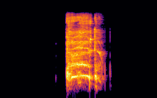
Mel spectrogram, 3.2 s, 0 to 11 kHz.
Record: {"cough_length": "3.2 s", "cough_amplitude": 31219, "cough_signal_mean_std_ratio": 0.39, "survey_phase": "beta (2021-08-13 to 2022-03-07)", "age": "45-64", "gender": "Female", "wearing_mask": "No", "symptom_cough_any": true, "symptom_runny_or_blocked_nose": true, "symptom_sore_throat": true, "symptom_fatigue": true, "symptom_fever_high_temperature": true, "symptom_headache": true, "symptom_onset": "2 days", "smoker_status": "Never smoked", "respiratory_condition_asthma": false, "respiratory_condition_other": false, "recruitment_source": "Test and Trace", "submission_delay": "1 day", "covid_test_result": "Positive", "covid_test_method": "RT-qPCR", "covid_ct_value": 19.9, "covid_ct_gene": "ORF1ab gene", "covid_ct_mean": 20.4, "covid_viral_load": "200000 copies/ml", "covid_viral_load_category": "Low viral load (10K-1M copies/ml)"}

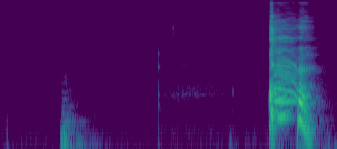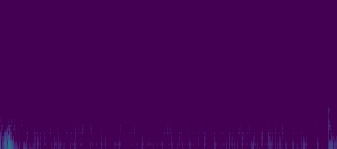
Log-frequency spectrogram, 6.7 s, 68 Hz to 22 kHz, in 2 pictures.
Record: {"cough_length": "6.7 s", "cough_amplitude": 13263, "cough_signal_mean_std_ratio": 0.19, "survey_phase": "beta (2021-08-13 to 2022-03-07)", "age": "45-64", "gender": "Male", "wearing_mask": "No", "symptom_cough_any": true, "symptom_runny_or_blocked_nose": true, "symptom_shortness_of_breath": true, "symptom_sore_throat": true, "symptom_abdominal_pain": true, "symptom_fatigue": true, "symptom_headache": true, "symptom_other": true, "symptom_onset": "5 days", "smoker_status": "Never smoked", "respiratory_condition_asthma": false, "respiratory_condition_other": false, "recruitment_source": "Test and Trace", "submission_delay": "2 days", "covid_test_result": "Positive", "covid_test_method": "RT-qPCR", "covid_ct_value": 26.7, "covid_ct_gene": "ORF1ab gene", "covid_ct_mean": 27.7, "covid_viral_load": "830 copies/ml", "covid_viral_load_category": "Minimal viral load (< 10K copies/ml)"}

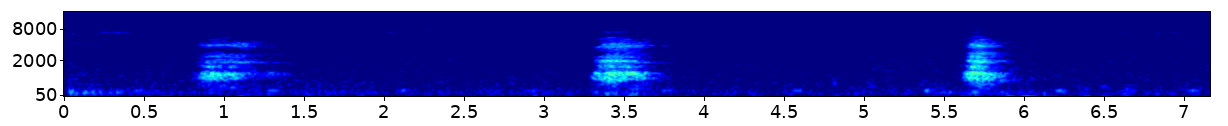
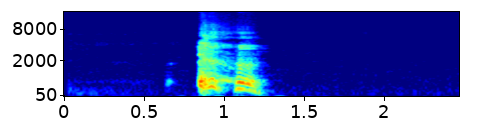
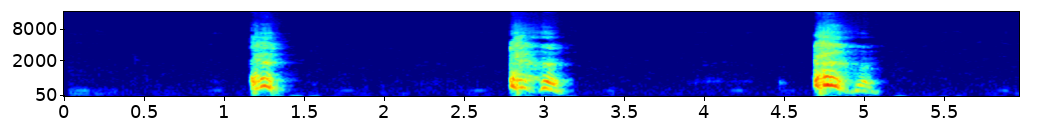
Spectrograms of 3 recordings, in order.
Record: {"exhalation_length": "7.2 s", "exhalation_amplitude": 302, "exhalation_signal_mean_std_ratio": 0.35, "cough_length": "2.5 s", "cough_amplitude": 10284, "cough_signal_mean_std_ratio": 0.26, "three_cough_length": "6.0 s", "three_cough_amplitude": 15246, "three_cough_signal_mean_std_ratio": 0.24, "survey_phase": "beta (2021-08-13 to 2022-03-07)", "age": "45-64", "gender": "Female", "wearing_mask": "No", "symptom_runny_or_blocked_nose": true, "symptom_other": true, "symptom_onset": "5 days", "smoker_status": "Never smoked", "respiratory_condition_asthma": false, "respiratory_condition_other": false, "recruitment_source": "REACT", "submission_delay": "2 days", "covid_test_result": "Negative", "covid_test_method": "RT-qPCR", "influenza_a_test_result": "Negative", "influenza_b_test_result": "Negative"}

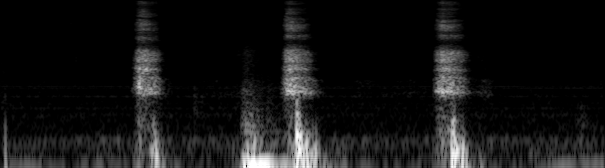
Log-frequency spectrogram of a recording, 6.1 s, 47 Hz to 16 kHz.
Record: {"exhalation_length": "6.1 s", "exhalation_amplitude": 1847, "exhalation_signal_mean_std_ratio": 0.42, "survey_phase": "beta (2021-08-13 to 2022-03-07)", "age": "45-64", "gender": "Female", "wearing_mask": "No", "symptom_none": true, "symptom_onset": "7 days", "smoker_status": "Ex-smoker", "respiratory_condition_asthma": false, "respiratory_condition_other": false, "recruitment_source": "REACT", "submission_delay": "2 days", "covid_test_result": "Negative", "covid_test_method": "RT-qPCR", "influenza_a_test_result": "Negative", "influenza_b_test_result": "Negative"}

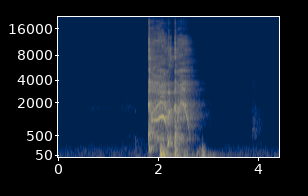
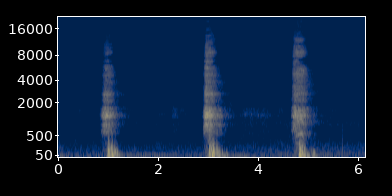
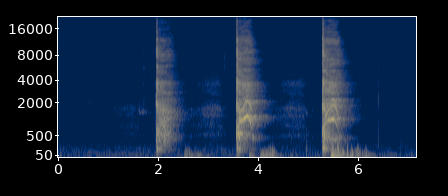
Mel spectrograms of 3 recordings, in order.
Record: {"cough_length": "4.4 s", "cough_amplitude": 8188, "cough_signal_mean_std_ratio": 0.36, "exhalation_length": "6.1 s", "exhalation_amplitude": 3218, "exhalation_signal_mean_std_ratio": 0.33, "three_cough_length": "7.2 s", "three_cough_amplitude": 8110, "three_cough_signal_mean_std_ratio": 0.33, "survey_phase": "alpha (2021-03-01 to 2021-08-12)", "age": "18-44", "gender": "Male", "wearing_mask": "No", "symptom_cough_any": true, "symptom_new_continuous_cough": true, "symptom_fatigue": true, "symptom_headache": true, "symptom_change_to_sense_of_smell_or_taste": true, "symptom_loss_of_taste": true, "symptom_onset": "4 days", "smoker_status": "Ex-smoker", "respiratory_condition_asthma": false, "respiratory_condition_other": false, "recruitment_source": "Test and Trace", "submission_delay": "1 day", "covid_test_result": "Positive", "covid_test_method": "RT-qPCR", "covid_ct_value": 12.7, "covid_ct_gene": "ORF1ab gene", "covid_ct_mean": 13.2, "covid_viral_load": "48000000 copies/ml", "covid_viral_load_category": "High viral load (>1M copies/ml)"}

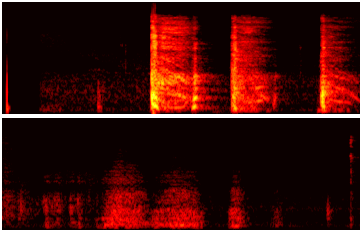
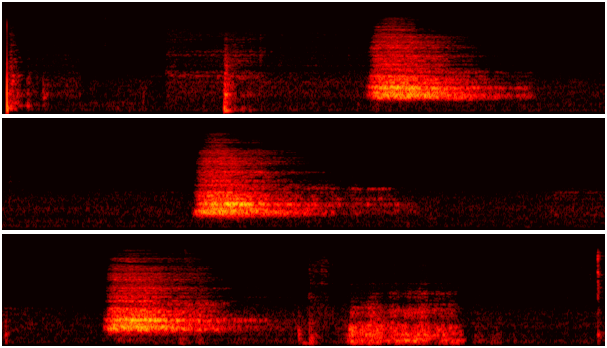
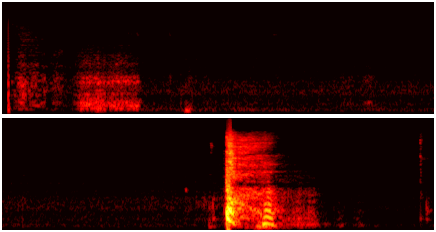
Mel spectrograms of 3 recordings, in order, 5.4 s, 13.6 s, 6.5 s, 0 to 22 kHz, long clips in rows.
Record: {"three_cough_length": "5.4 s", "three_cough_amplitude": 32768, "three_cough_signal_mean_std_ratio": 0.19, "exhalation_length": "13.6 s", "exhalation_amplitude": 5475, "exhalation_signal_mean_std_ratio": 0.36, "cough_length": "6.5 s", "cough_amplitude": 32768, "cough_signal_mean_std_ratio": 0.12, "survey_phase": "beta (2021-08-13 to 2022-03-07)", "age": "45-64", "gender": "Female", "wearing_mask": "No", "symptom_none": true, "smoker_status": "Never smoked", "respiratory_condition_asthma": false, "respiratory_condition_other": false, "recruitment_source": "REACT", "submission_delay": "1 day", "covid_test_result": "Negative", "covid_test_method": "RT-qPCR", "influenza_a_test_result": "Unknown/Void", "influenza_b_test_result": "Unknown/Void"}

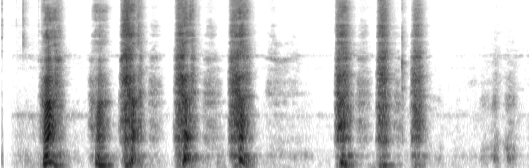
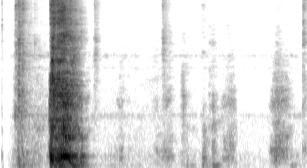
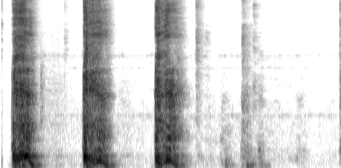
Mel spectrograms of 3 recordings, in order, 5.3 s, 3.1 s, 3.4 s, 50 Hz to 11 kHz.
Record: {"exhalation_length": "5.3 s", "exhalation_amplitude": 29196, "exhalation_signal_mean_std_ratio": 0.33, "cough_length": "3.1 s", "cough_amplitude": 28159, "cough_signal_mean_std_ratio": 0.23, "three_cough_length": "3.4 s", "three_cough_amplitude": 28661, "three_cough_signal_mean_std_ratio": 0.35, "survey_phase": "alpha (2021-03-01 to 2021-08-12)", "age": "65+", "gender": "Male", "wearing_mask": "No", "symptom_none": true, "smoker_status": "Never smoked", "respiratory_condition_asthma": false, "respiratory_condition_other": false, "recruitment_source": "REACT", "submission_delay": "1 day", "covid_test_result": "Negative", "covid_test_method": "RT-qPCR"}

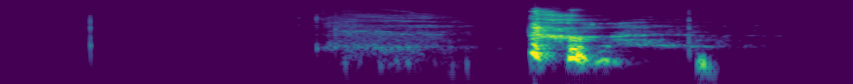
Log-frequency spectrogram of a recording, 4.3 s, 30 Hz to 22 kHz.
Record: {"cough_length": "4.3 s", "cough_amplitude": 30642, "cough_signal_mean_std_ratio": 0.24, "survey_phase": "beta (2021-08-13 to 2022-03-07)", "age": "45-64", "gender": "Female", "wearing_mask": "No", "symptom_cough_any": true, "symptom_runny_or_blocked_nose": true, "symptom_shortness_of_breath": true, "symptom_fatigue": true, "symptom_onset": "6 days", "smoker_status": "Never smoked", "respiratory_condition_asthma": false, "respiratory_condition_other": false, "recruitment_source": "Test and Trace", "submission_delay": "2 days", "covid_test_result": "Positive", "covid_test_method": "RT-qPCR"}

